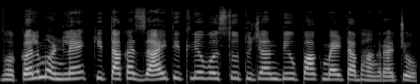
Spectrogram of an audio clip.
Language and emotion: Goan Konkani, neutral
